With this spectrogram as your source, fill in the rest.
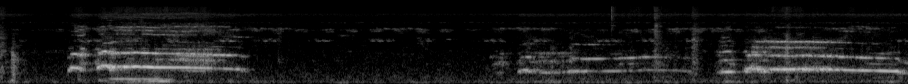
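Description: Two roosters crow in turn in the Philippines, one long call then another a few seconds later, over a quiet background of chirping insects.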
